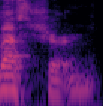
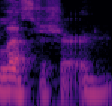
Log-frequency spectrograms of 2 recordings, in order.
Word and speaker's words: Leicestershire: Yeah, that Leicestershire. that like 12-letter word? Leicestershire. Oh, Leicester. I thought this whole thing. Well, because Leicester's the city, and then Leicestershire, I guess, is the county or whatever.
